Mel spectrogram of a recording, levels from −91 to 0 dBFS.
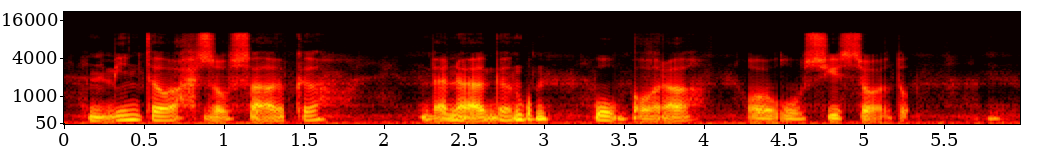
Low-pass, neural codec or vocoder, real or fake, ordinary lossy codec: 9.9 kHz; autoencoder, 22.05 kHz, a latent of 192 numbers a frame, VITS, trained on many speakers; fake; MP3, 96 kbps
